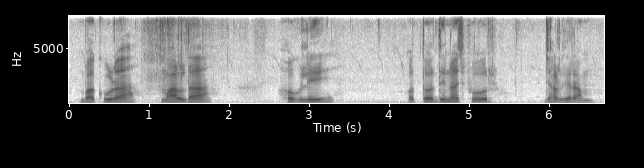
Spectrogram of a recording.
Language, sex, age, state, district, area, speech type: Santali, male, 30-45, West Bengal, Purulia, rural, spontaneous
